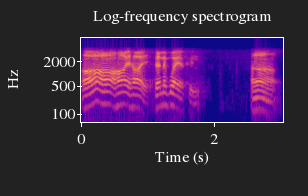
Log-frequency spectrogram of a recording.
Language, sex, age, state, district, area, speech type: Assamese, male, 45-60, Assam, Kamrup Metropolitan, urban, conversation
